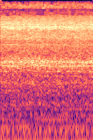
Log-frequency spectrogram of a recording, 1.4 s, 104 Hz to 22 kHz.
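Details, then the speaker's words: 2008 BMW 650i Convertible V8, abandoned 8 years, first run after CAS module and key programming: deep even idle, steady low rumble, no misses or ticks; sounds great and smooth. "Well, we still don't know if that engine is like, you know, it It sounds great. It sounds great."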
